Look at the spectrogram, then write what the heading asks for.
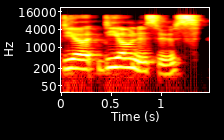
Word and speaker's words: Dionysus: relationship with ariadne and Dionysus or dionesus as I learned is his name pronounced in Greek and then finally but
